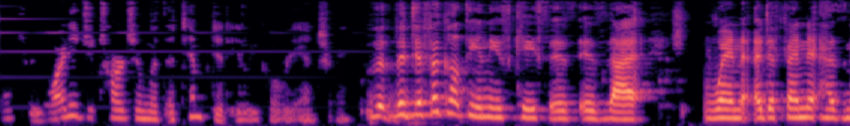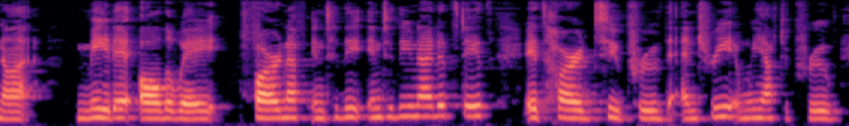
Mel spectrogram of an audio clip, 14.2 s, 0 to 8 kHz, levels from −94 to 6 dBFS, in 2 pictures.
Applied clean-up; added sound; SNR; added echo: classical method Wiener filter.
